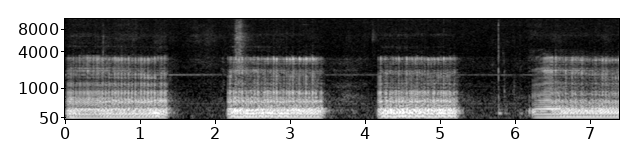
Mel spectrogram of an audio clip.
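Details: Basset Hound mother protecting her pups from the curious grandfather dog indoors: four long, deep, rough growls, each lasting about one to one and a half seconds, separated by short pauses.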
